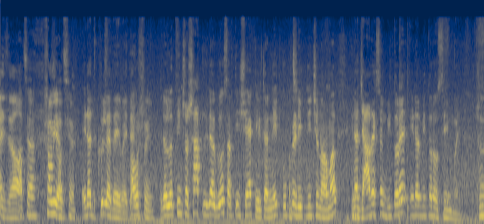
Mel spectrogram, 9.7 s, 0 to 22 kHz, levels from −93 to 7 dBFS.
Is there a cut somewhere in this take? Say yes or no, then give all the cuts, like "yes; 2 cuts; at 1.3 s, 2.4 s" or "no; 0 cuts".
no; 0 cuts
